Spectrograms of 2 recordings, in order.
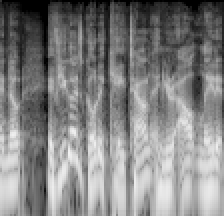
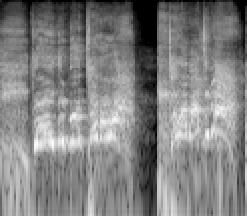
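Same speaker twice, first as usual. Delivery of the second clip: put-on drunk man screaming, higher. Retelling a drunk older man at a barbecue place: imitating a drunk man screaming. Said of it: "screaming at the top of his lungs".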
